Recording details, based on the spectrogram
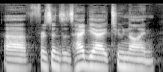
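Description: Animated man teaching Bible prophecy. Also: mid-range voice, measured pace. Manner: animated, acts out quoted people in casual voices. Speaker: co-host of a Bible prophecy TV program.

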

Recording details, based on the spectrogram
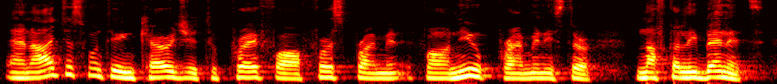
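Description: A middle-aged man whose first language is Hebrew, speaking in a mellow, warm tone at a fairly high pitch. He talks like a preacher, earnest and emphatic, as a guest in an interview. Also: fairly quick. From Israel. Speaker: guest minister. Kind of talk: interview, testimony and blessing.

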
